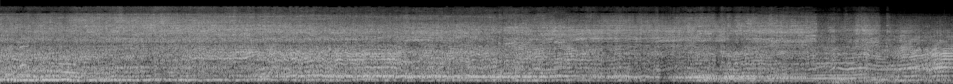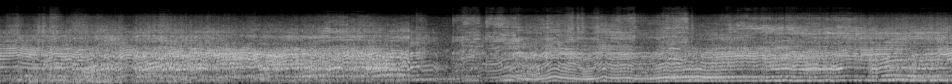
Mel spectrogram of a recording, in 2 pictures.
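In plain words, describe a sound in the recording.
Dirt bike engines rev loudly and whine up and down.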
